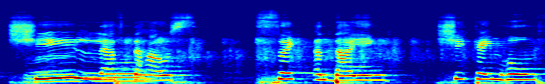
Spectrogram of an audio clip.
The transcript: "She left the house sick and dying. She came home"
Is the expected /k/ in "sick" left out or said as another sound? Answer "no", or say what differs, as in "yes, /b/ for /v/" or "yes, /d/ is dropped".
no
